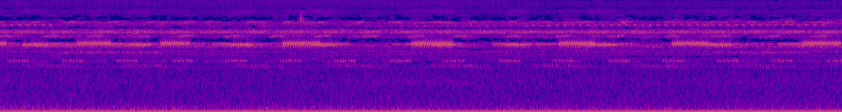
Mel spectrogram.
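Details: A chorus of crickets fills an evening park with steady high trilling, regular brighter chirps standing out every second or so against an unbroken shrill background.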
